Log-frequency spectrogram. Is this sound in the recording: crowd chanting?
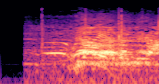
yes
